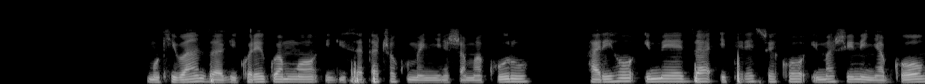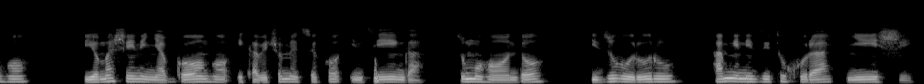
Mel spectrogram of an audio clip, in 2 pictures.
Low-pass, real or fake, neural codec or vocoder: 5.4 kHz; real; none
